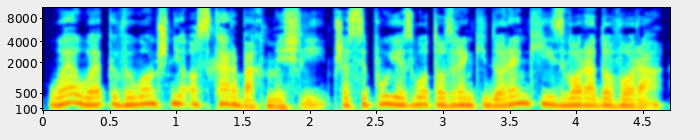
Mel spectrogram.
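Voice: medium pitch, steady tone, fairly quick, darkish tone, dry recording, close to an everyday voice. A narrator voicing Ditko, a sly male forest demon who mutters scornfully about a rival, in a dry recording.

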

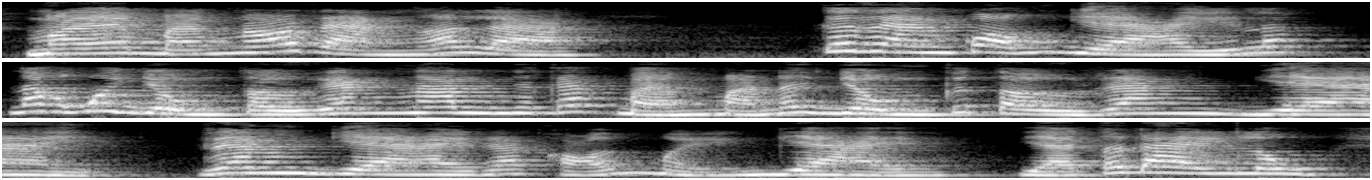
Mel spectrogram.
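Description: Southern vietnamese woman telling ghost stories, chatty, talks right to listeners, highish voice. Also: fairly bright tone. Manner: chatty, addresses listeners directly. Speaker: storyteller. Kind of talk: ghost story narration.

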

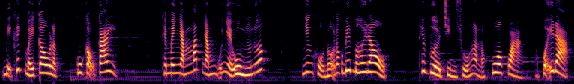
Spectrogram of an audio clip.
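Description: A woman tells a ghost story in a chatty, confiding way, turning often to her listeners. Her voice sits a little high. Faint music plays underneath. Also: animated, a little fast. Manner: chatty, addressing listeners directly.

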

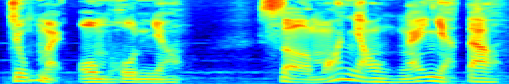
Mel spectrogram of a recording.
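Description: A man voicing a hoarse grave ghost that has possessed a young man, barking orders in a story reading. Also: lowish voice, takes it slowly. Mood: menacing. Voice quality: hoarse, harsh commanding.

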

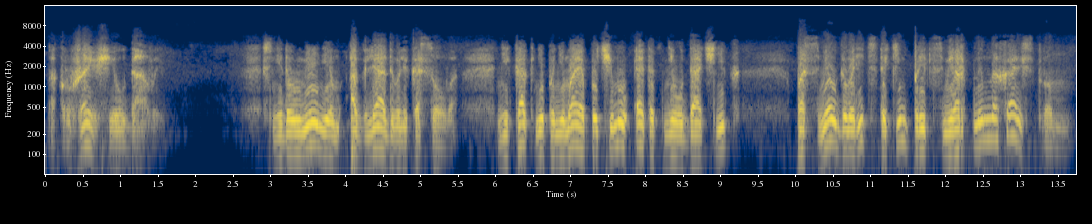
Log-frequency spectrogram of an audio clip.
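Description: A man narrating a fable as an audiobook, with expressive, unhurried storytelling. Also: lowish voice, slightly rough, dry recording, dull audio.

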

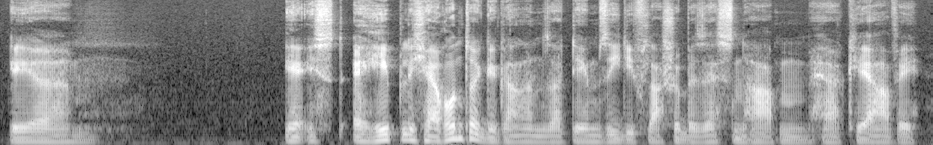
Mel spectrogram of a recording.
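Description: A man reading the part of a terrified young man, breathy and gasping, stammering in fear. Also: low voice, a little fast, fairly bright tone, dry recording.

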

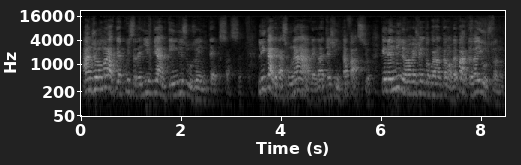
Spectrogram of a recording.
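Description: Performing a satirical, theatrical monologue, a Sicilian-accented stage storyteller and monologue actor tells a dramatic, ironic story and drifts into dialect. His voice is high, sing-song, fairly bright and a little fast, picked up by a distant microphone in a roomy space.

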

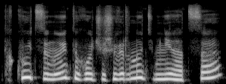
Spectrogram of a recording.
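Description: A woman reading an audiobook, voicing a distraught young woman who pleads and cries out in a higher voice. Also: normal speed, warm tone, no echo, clean studio sound, close to an everyday voice. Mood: accusing. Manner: pleading, raised and tearful. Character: young woman, tearful and horrified.

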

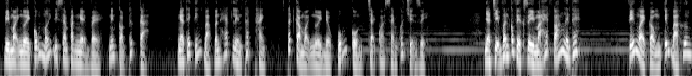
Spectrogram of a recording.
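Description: A man's voice: medium pitch, no echo. A man narrating a scripted horror story in a dramatic, suspenseful way.

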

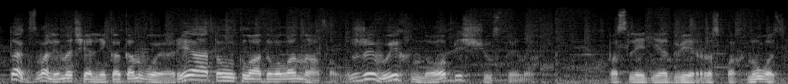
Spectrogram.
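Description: A man narrating an audiobook in a steady, even read. His voice has a dark, mellow timbre at a middle pitch. The delivery is scripted and measured.

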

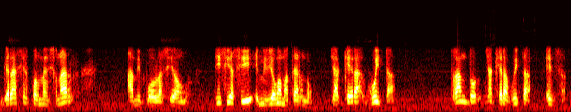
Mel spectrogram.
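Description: Speaking slowly with long pauses, a caller in his seventies from Venezuela holds forth on call-in radio. His voice is mid-range, the telephone line sounds thin and tinny, and he presses his points hard, often starting his sentences over.

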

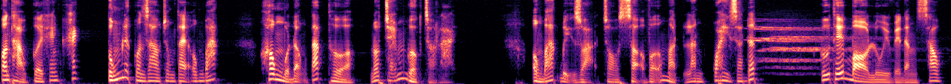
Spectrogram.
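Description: A man narrating a ghost story in the first person, with lively storytelling. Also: lowish voice, normal speed, dry recording, studio quality.

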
